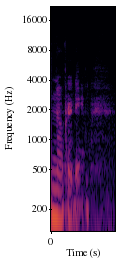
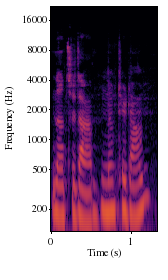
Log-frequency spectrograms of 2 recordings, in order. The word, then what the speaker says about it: Notre Dame: My entire middle school experience, when we were talking about, oh my god, what high school you're going to, everybody who was going to Notre Dame said Notre Dame. But it's, how do you say it? – Notre Dame. That's French.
